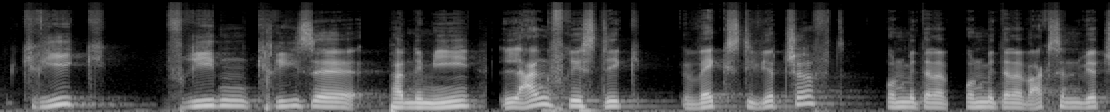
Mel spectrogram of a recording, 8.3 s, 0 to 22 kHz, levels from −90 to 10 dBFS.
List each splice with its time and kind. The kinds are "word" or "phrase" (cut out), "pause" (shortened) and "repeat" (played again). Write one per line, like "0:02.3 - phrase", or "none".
0:03.6 - pause
0:07.1 - repeat

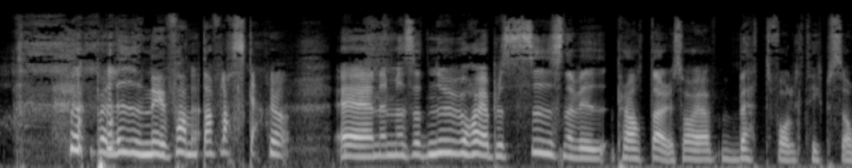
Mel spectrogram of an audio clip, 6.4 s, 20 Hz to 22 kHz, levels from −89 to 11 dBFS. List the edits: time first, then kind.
none

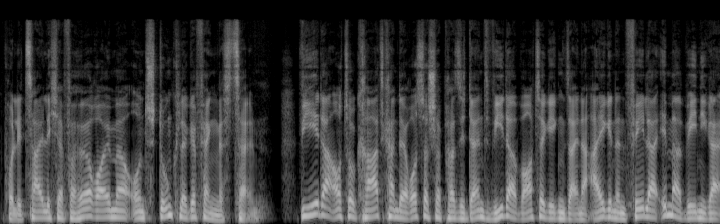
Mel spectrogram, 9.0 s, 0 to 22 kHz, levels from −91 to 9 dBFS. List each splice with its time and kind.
none

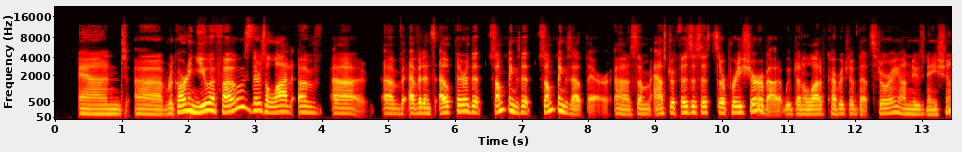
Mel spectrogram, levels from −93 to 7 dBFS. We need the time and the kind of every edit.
0:07.0 - repeat

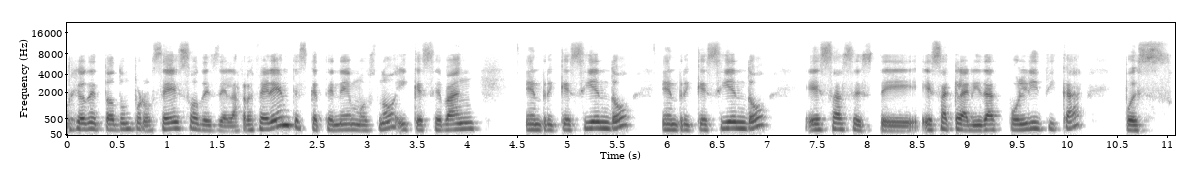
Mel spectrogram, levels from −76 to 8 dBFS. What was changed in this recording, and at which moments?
0:01.7 - phrase
0:05.8 - repeat

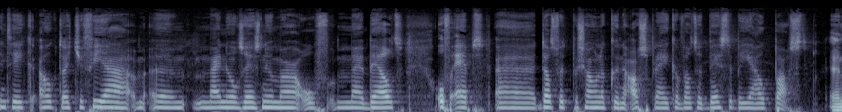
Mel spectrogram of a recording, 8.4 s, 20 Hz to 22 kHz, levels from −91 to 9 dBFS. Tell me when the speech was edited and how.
0:01.9 - pause
0:04.9 - pause

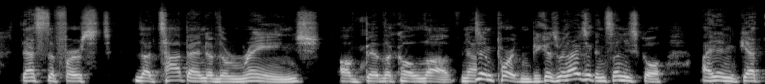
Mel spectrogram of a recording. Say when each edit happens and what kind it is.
0:04.7 - phrase
0:05.9 - word

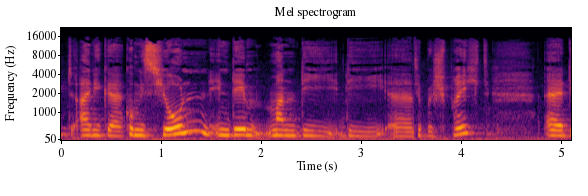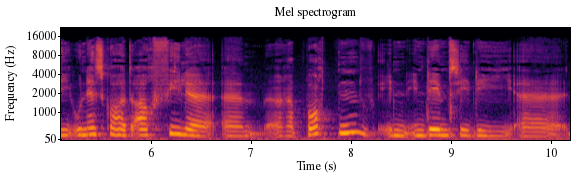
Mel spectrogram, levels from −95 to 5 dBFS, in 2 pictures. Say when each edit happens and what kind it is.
0:03.5 - word

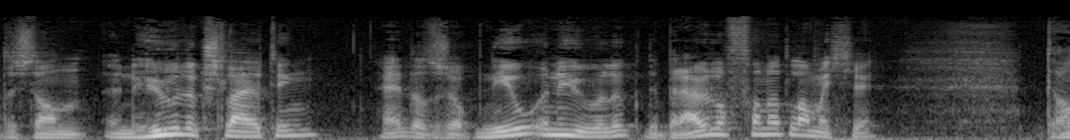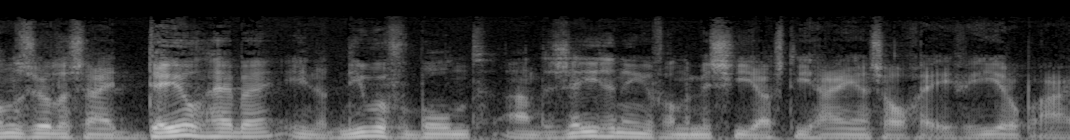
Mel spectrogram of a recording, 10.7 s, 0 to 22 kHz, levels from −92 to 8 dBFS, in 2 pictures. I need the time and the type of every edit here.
none

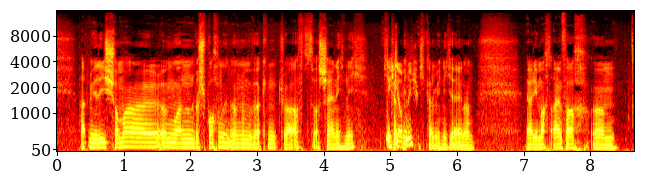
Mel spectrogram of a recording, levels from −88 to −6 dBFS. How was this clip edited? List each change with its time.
0:04.8 - pause

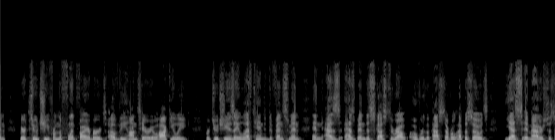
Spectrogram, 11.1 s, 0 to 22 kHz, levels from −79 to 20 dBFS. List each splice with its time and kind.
none

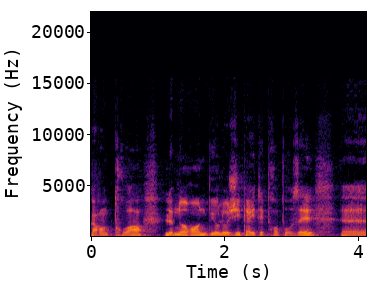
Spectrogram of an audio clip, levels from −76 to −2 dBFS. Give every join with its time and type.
0:01.2 - phrase

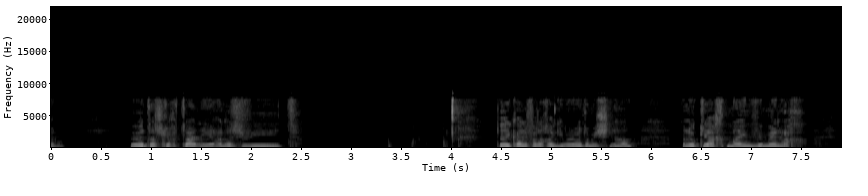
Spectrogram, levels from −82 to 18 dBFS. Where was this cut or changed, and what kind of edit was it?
none

